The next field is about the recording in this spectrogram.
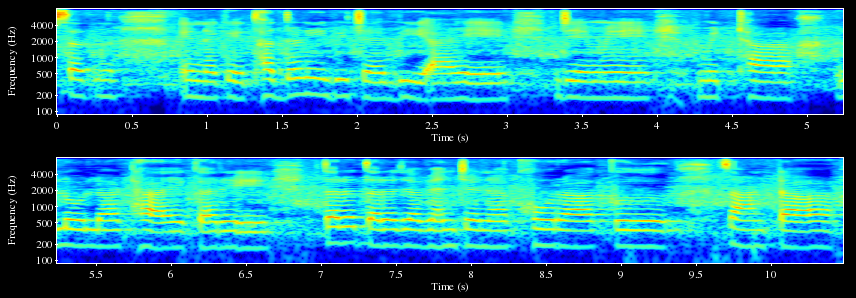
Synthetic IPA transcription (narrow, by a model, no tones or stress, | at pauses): sət̪ | ɪnə̆kʰeːt̪ʰɐd̪ɽ̃ibɪt͡ɕɐjbiaːɦe | d͡ʑɐ̃ɦɪ̃mẽ | mɪʈʰa | loːlaʈʰaːɦekɐɾe | t̪ɐɾət̪ɐɾəd͡ʑaːʋɐ̃ɲt͡ɕənkʰoːɾaːk | sãːɳʈa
